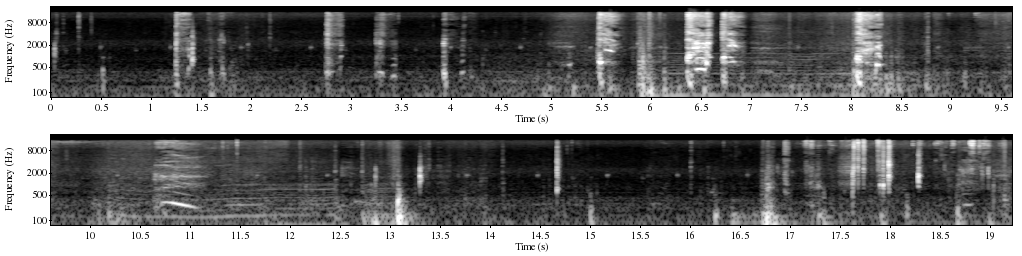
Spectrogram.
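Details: Adult coughing fit after drinking water: repeated coughs with throat clearing and strained, voiced gasps, a choking-type cough after swallowing.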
